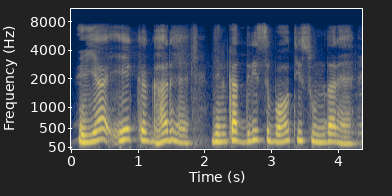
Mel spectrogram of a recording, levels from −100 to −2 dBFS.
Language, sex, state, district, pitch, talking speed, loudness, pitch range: Hindi, male, Jharkhand, Deoghar, 195 Hz, 135 wpm, -18 LUFS, 175-215 Hz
